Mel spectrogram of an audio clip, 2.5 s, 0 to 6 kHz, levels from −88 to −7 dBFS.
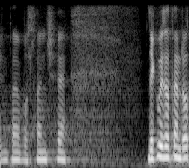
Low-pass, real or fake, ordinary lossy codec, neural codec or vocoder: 5.4 kHz; real; AAC, 48 kbps; none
